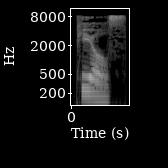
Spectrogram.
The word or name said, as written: peels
